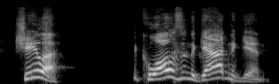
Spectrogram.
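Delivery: imitated Australian narrator voice. Recalling a sponsor's commercial narrated by an australian guy: imitating an australian narrator. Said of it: "there was like an Australian guy narrating it".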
